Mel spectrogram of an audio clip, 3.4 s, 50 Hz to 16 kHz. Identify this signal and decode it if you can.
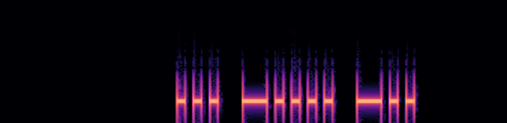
Morse code, heard as a keyed tone, about 22 wpm, 700 Hz. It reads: S6D
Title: Three Challenging Letter-Number Combinations 22wpm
